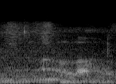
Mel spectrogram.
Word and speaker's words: আল্লাহ: আর আল্লাহর নামের পূর্বে যের হইলে পাতলা হবে। এইদিকে আল্লাহু আকবার।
